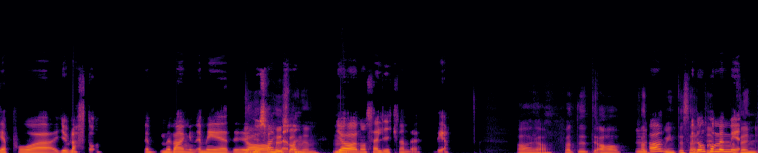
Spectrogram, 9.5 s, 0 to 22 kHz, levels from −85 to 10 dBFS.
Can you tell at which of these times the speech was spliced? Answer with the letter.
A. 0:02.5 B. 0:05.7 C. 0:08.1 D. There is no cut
C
